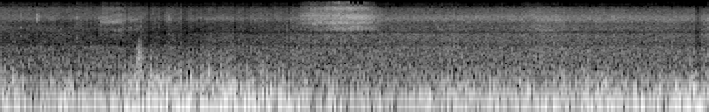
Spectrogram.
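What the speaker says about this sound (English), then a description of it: "Waves coming in, the water's coming in." Atlantic Ocean waves roll onto an Atlantic City, New Jersey beach on a winter night, a loud continuous wash of surf mixed with heavy wind noise, swelling and easing without pause.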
